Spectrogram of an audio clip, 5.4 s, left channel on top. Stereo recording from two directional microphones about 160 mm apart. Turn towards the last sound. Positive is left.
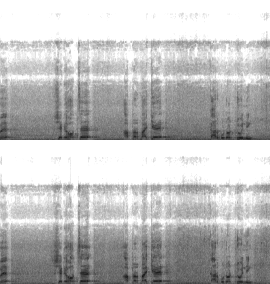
turn(degrees=0)  # may be behind; listen again after turning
